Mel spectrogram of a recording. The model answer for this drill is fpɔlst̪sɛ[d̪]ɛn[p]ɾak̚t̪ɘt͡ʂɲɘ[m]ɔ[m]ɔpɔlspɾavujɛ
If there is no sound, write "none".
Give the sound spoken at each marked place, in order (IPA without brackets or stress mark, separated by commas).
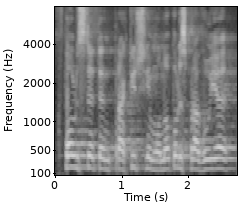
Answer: t̪, p, m, n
